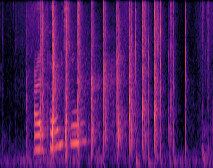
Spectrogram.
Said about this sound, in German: Sau gut. Applaus für unsere Schweinechor.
